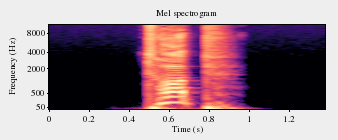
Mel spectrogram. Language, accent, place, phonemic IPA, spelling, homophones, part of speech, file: German, Germany, Berlin, /tɔp/, Top, top / topp / Topp, noun, De-Top.ogg
- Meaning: a casual women's shirt, often with very short sleeves; a top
